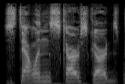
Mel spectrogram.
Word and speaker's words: Stellan Skarsgård: Talking to the Swedish news site Dagens Nyheter, Stellan Skarsgård revealed, Swedish. – What a name. – You know? Whew. Just take a minute to appreciate that. – I appreciate that you pronounced it correctly.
